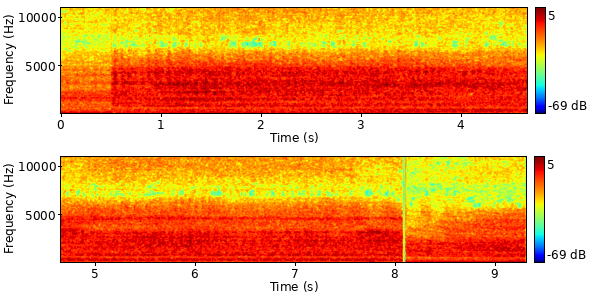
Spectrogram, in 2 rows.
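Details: Bobcat skid steer loader diesel after repairing broken wires that had caused it to shut off 1–2 minutes after starting: deep, steady, even idle with no stumbling, misses or cut-outs. It stays running. Normal idle.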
